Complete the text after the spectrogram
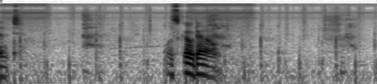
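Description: Footsteps thud steadily down wooden stairs.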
